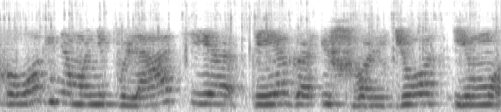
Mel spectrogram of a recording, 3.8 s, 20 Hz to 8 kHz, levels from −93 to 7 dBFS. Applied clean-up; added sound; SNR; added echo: neural separator model SepFormer DNS4.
